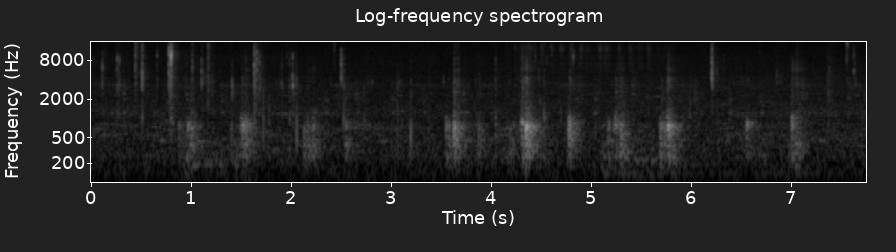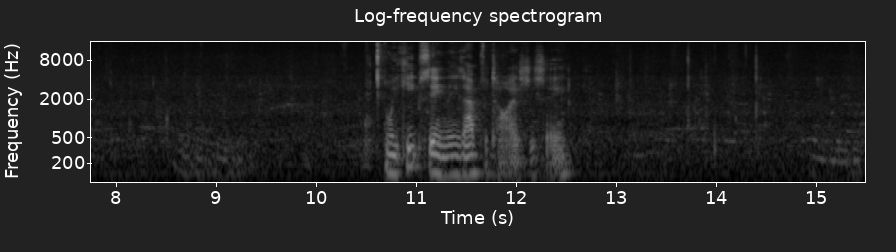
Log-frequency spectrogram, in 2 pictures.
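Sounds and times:
munching and chewing on a snack with crunchy bites: 0:00.0 - 0:08.9
speech: 0:10.7 - 0:12.7.

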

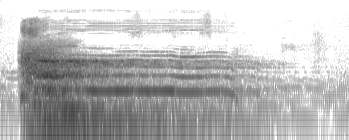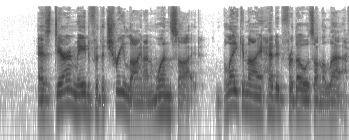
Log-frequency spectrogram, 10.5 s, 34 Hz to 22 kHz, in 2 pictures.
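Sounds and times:
echoing gargled creature howl: 0:00.3 - 0:04.2
speech: 0:05.8 - 0:10.4.

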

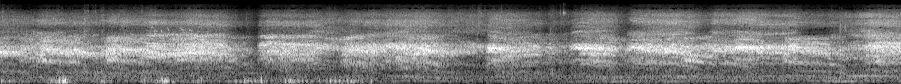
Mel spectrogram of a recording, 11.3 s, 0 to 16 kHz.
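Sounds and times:
large group of crows cawing: 0:00.0 - 0:11.2.

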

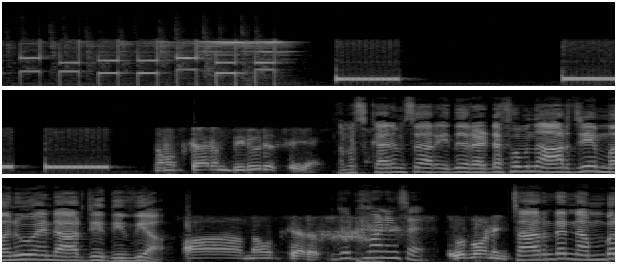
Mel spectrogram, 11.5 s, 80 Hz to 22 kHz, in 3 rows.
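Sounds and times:
phone keypad beeping tones while dialing: 0:00.0 - 0:02.2
phone buzzing ring tones as a call goes out to a police officer: 0:00.0 - 0:02.6, 0:03.5 - 0:04.6
speech: 0:05.0 - 0:08.8, 0:09.4 - 0:11.4.

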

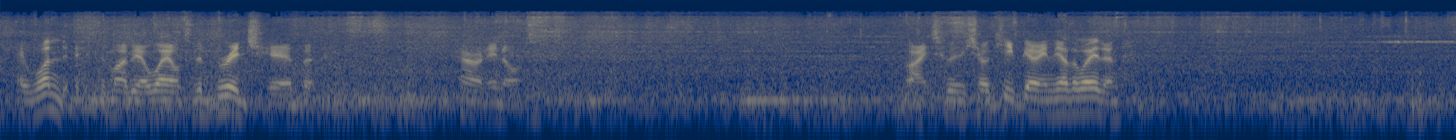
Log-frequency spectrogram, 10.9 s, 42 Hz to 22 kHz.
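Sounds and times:
thin high whine of a departing train: 0:00.0 - 0:10.9
train pulling out of a station: 0:00.0 - 0:10.9
speech: 0:00.2 - 0:02.8, 0:03.4 - 0:04.6, 0:06.8 - 0:08.5.

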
